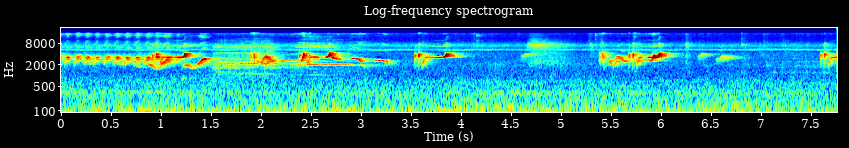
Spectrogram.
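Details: At a bird farm singing contest, a Sâu đầu đỏ songbird gives busy high whistled phrases, stepped notes rising and falling in quick succession, then sparser bright chirps later, over faint low hum.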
